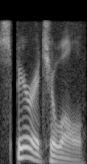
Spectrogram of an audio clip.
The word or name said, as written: spiritual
